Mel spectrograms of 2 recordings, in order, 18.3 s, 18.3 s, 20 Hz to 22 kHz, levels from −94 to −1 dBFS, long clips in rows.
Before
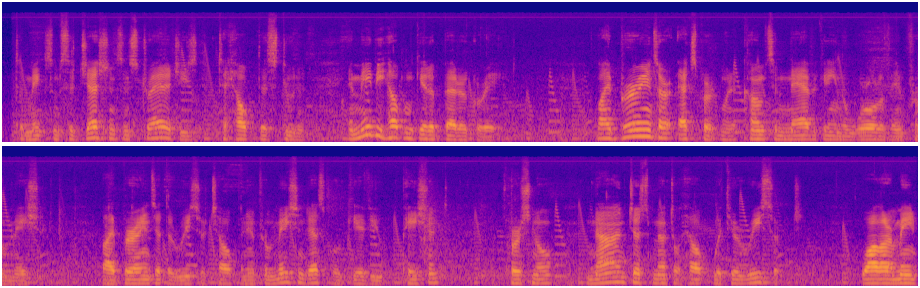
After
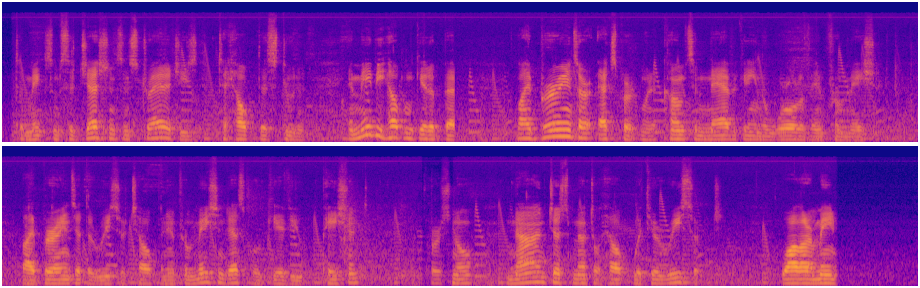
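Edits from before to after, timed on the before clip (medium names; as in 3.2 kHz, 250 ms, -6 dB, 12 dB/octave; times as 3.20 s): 4.52–5.32 s: delete
14.16–14.47 s: gain -9 dB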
